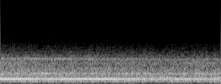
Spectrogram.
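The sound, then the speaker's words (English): A loud, steady airplane engine drone with a pronounced low hum, holding nearly constant as the aircraft comes to a halt; no voices are heard. “Plane's coming to a halt.”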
